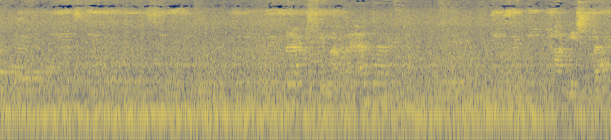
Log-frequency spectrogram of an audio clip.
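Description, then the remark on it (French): A subway train rumbles steadily, a dense low roar with rattling and squealing overtones, while faint voices murmur beneath the din. “Je descends rapidement du métro, emprunte l'escalator”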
